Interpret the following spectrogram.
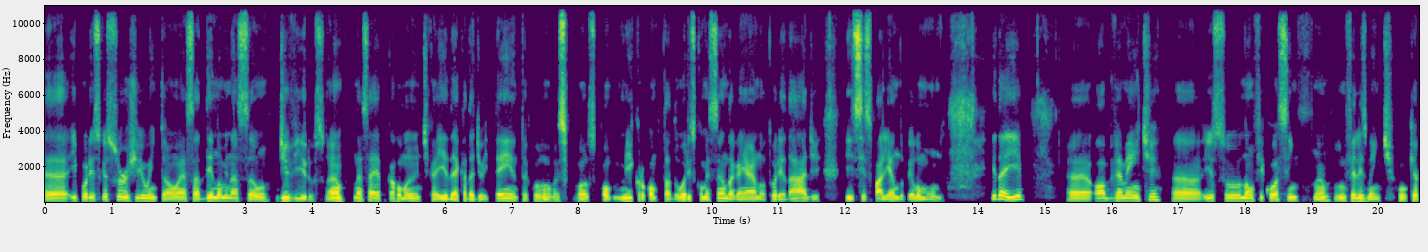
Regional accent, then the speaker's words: Baependi, Minas Gerais, Brazil; eu sou mineiro, sou natural de uma grande cidade do sul de Minas, uma megalópole chamada Baipendi, né?

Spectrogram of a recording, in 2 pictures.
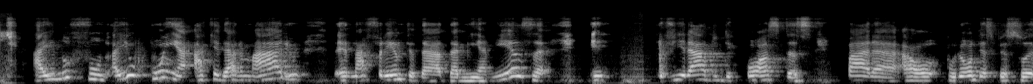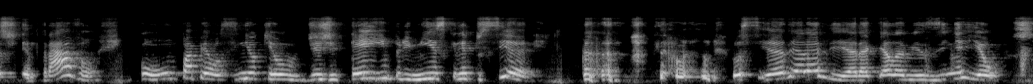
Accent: Curitiba, Paraná, Brazil; Porque como eu sou curitibana, de família de pai, de família de mãe, avós, né? Então, a gente conhece todo mundo em Curitiba

